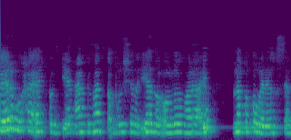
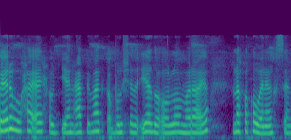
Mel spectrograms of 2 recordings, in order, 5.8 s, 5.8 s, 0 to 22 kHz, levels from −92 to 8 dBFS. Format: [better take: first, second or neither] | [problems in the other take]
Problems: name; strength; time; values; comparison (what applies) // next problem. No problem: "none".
second | noise reduction (neural mask model DeepFilterNet 3)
